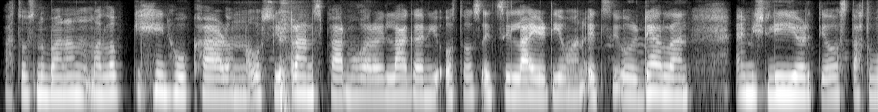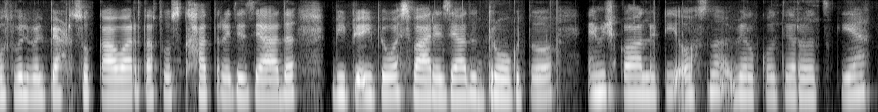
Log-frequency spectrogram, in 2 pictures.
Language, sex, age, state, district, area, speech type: Kashmiri, female, 30-45, Jammu and Kashmir, Kulgam, rural, spontaneous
